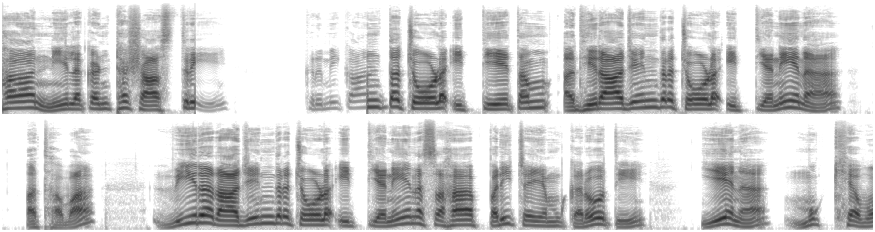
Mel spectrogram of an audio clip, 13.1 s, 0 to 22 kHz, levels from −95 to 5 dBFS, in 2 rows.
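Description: From 1.44 to 2.74 s the speech drops by about 26 dB to a faint copy. This is likely one channel inverted, cancelling centred sound in a mono sum.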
